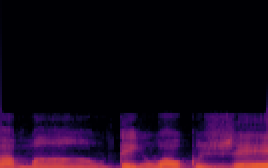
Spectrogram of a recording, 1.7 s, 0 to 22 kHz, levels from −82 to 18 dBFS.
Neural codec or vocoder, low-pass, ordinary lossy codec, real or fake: none; 7.2 kHz; none; real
